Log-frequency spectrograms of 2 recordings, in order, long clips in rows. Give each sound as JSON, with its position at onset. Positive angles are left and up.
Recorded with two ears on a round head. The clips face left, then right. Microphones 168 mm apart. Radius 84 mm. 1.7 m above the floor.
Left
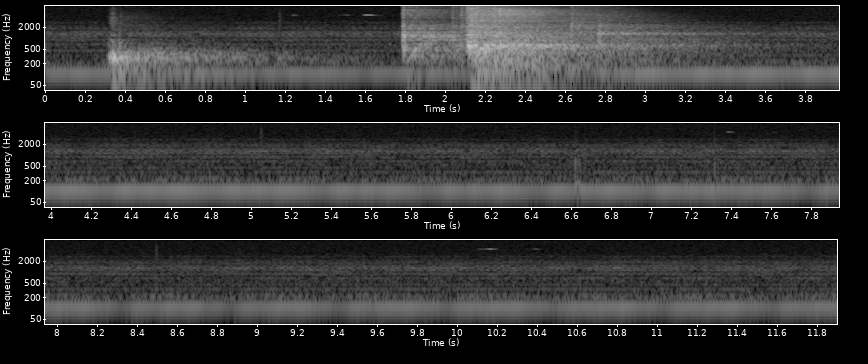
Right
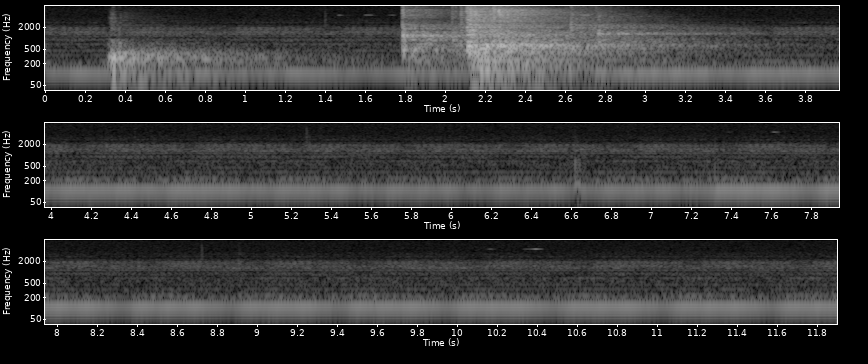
{"t": 0.3, "sound": "a whoosh", "side_deg": -15, "distance_m": 0.9}
{"t": 1.8, "sound": "a crack", "side_deg": -35, "distance_m": 2.5}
